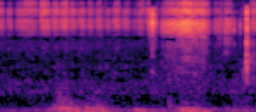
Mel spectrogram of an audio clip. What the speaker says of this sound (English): I do want to make sure that I'm really polishing that wax material of the color pencil into the paper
